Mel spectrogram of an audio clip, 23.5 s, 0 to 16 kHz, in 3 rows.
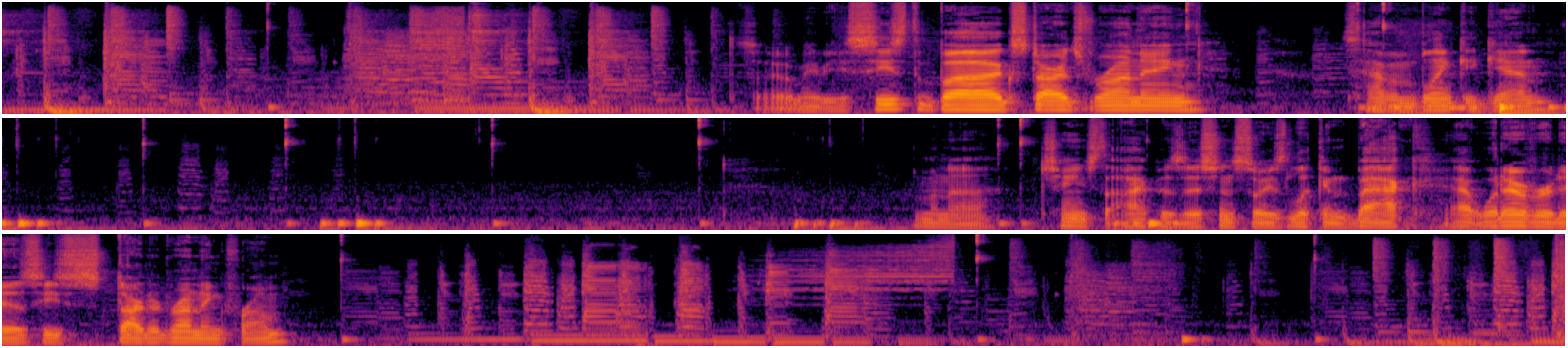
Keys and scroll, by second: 7.7 Right, 9.4 Right, 11.7 Left, 13.3 Right.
